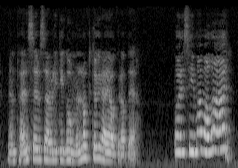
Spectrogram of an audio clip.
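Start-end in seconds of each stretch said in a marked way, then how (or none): 3.5-4.5 very high, loud calling out. Perseus shouts back to Polydektes: shouting. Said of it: "ropte Perseus".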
